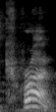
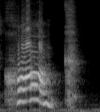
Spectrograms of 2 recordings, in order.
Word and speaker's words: Kronk: He's Crunk, of course. Did you call him Crunk? As in... Kronk. That's what I said. You said you're saying Crunk. It's Kronk.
